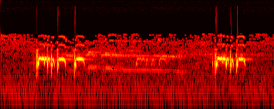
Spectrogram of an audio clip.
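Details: Local zebra dove in full song: a bright clipped opening note, then a quick stuttering run of tremulous coos, repeated after about two and a half seconds, with faint drawn-out notes between.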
